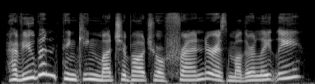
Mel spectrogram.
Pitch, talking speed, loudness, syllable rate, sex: 235 Hz, 230 wpm, -16 LUFS, 6.6 syllables/s, female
